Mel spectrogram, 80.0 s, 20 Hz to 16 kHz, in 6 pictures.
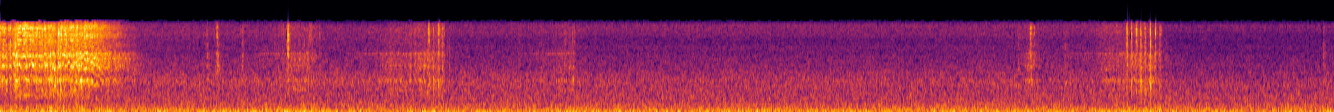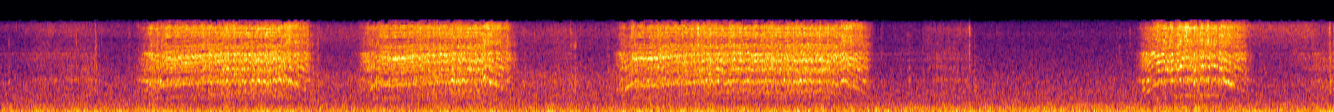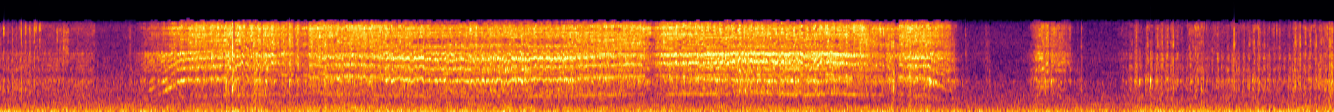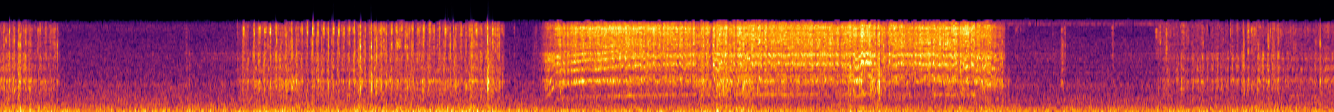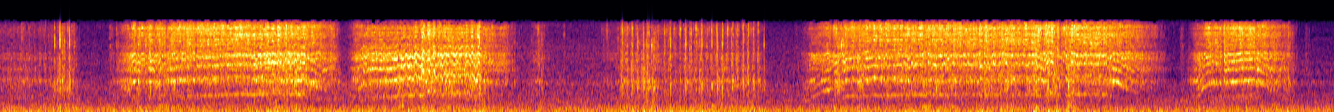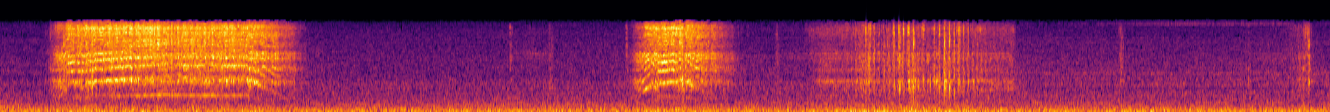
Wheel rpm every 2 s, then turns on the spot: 60, 10, 10, 0, 0, 10, 10, 90, 90, 60, 140, 20, 80, 20, 130, 160, 160, 140, 20, 30, 10, 30, 40, 160, 140, 10, 30, 110, 110, 20, 50, 160, 70, 50, 90, 0, 30, 20, 10, 0.
0-6 10-12 22-24 36-40 42-44 50-54 58-60 74-78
